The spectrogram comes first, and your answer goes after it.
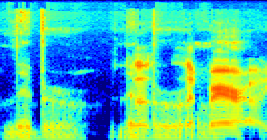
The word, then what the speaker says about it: libero: the I don't know how you pronounce it. Libero. Libero.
